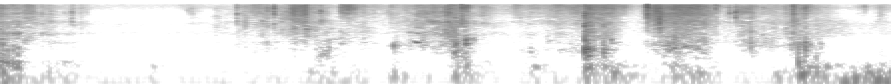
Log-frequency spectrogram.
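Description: Paper rustling and light knocks as a large book's pages are flipped and the book is closed and handled against a pile of other books and papers. It starts about a second in as a run of short rustles, with a sharper knock near the end.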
